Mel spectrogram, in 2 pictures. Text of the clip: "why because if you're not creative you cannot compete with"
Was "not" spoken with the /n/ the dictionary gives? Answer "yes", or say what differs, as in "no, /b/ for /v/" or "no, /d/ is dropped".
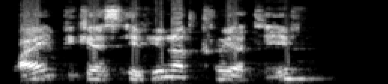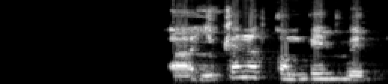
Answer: yes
